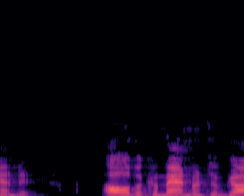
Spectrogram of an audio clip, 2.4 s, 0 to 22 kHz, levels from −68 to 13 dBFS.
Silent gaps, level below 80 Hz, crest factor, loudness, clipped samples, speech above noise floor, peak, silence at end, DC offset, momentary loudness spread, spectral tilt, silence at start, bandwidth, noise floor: none; -62 dBFS; 20 dB; -22 LUFS; under 0.1%; 38 dB; -4 dBFS; 0 s; under 0.1%; 13 LU; -5.5 dB/octave; 0 s; 8.4 kHz; -60 dBFS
